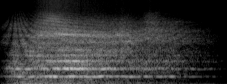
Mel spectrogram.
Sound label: Generic Foley; Warframe; Choir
